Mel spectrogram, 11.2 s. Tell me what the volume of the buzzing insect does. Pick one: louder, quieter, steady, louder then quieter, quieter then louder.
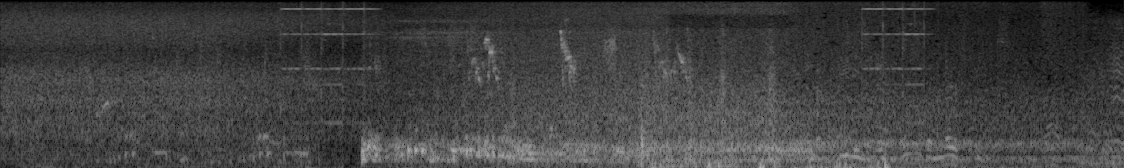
louder then quieter.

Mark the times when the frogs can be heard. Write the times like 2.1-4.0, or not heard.
not heard.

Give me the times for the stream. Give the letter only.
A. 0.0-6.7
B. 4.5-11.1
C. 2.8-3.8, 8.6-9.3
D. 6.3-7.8
A.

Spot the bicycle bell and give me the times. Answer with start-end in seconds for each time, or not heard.
2.8-3.8, 8.6-9.3.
